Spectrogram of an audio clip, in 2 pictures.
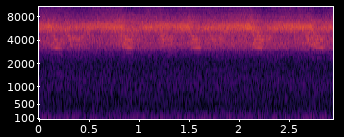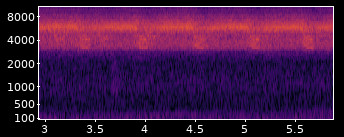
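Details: On a clear blue-sky day, a chorus of crickets in grass keeps up a high, continuous shimmering trill with quick regular pulsing chirps over a faint low hum, with no other clear animal voices.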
